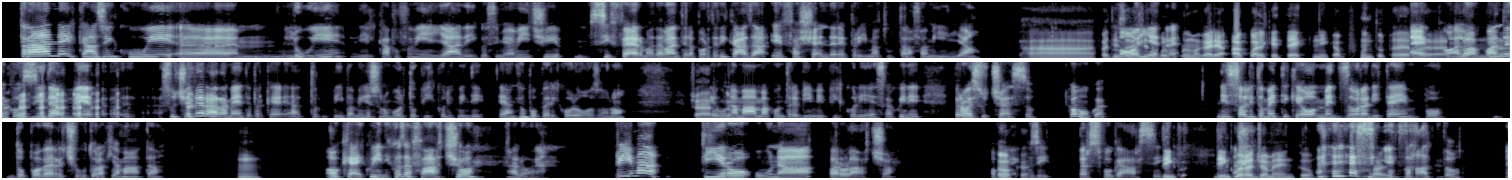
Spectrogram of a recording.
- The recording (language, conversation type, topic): Italian, podcast, Qual è la tua routine per riordinare velocemente prima che arrivino degli ospiti?
- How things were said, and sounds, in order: drawn out: "Ah"; other background noise; "allora" said as "alò"; laughing while speaking: "appunto"; laugh; "quindi" said as "quini"; exhale; chuckle; laughing while speaking: "Sì, esatto"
